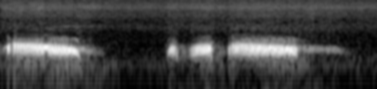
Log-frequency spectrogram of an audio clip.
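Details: Spotted dove lure call for catching wild doves: a long hoarse coo, a pause, then two short clipped notes leading into another long, slightly falling low coo.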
